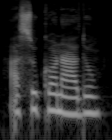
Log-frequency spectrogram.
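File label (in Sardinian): "assuconadu", female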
